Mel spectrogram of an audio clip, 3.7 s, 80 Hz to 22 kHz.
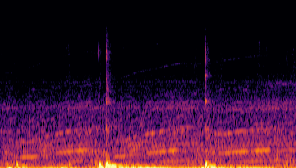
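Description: A Ferrari engine in Forza Horizon 5 whirs and revs, pitch climbing and falling in sweeps with two sharp gearshift blips, close and loud with no talk.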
